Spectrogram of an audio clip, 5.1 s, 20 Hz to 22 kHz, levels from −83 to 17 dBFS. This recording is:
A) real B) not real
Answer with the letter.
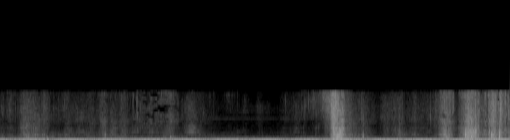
A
